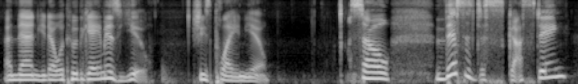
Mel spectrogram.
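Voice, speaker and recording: A woman podcast host delivering a commentary monologue, emphatic and opinionated. Her voice sits a little low, recorded close and dry with no room sound. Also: sing-song, unhurried, no echo.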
